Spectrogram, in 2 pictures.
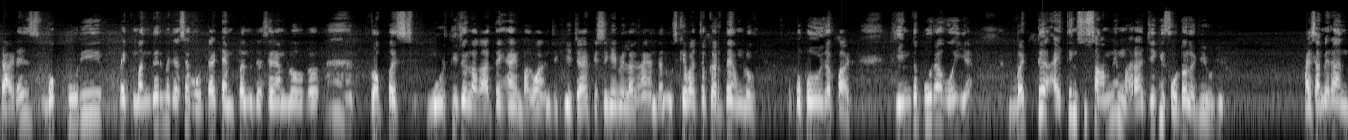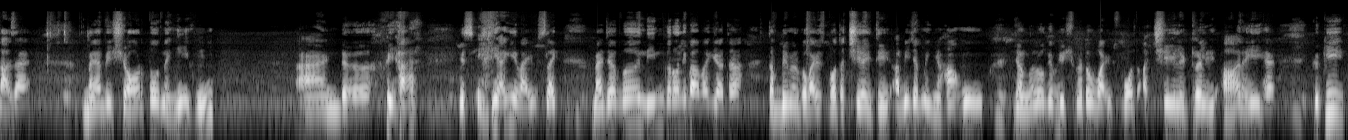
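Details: Self-described stammering adult male speaking Hindi, with word repetitions; stuttering.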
